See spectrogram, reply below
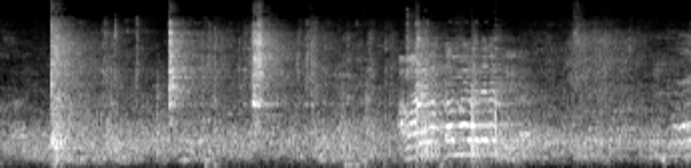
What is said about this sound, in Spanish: detalles eh, de madera tallada en pan de oro que embellecen este coqueto paso del Santo Sepulcro, se retiran para poder eh, salvar mejor las estrechas dimensiones de la puerta de San Juan y vuelve a escucharse el llamador.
